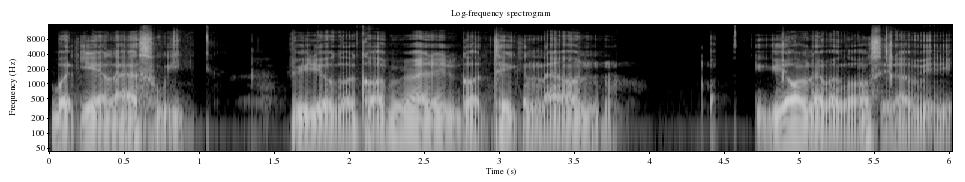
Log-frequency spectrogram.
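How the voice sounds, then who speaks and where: With very deep, low pitch and vocal fry, a man talks at a moderate pace with lively intonation and long, frequent pauses. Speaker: anime commentary youtuber. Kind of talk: casual commentary.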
